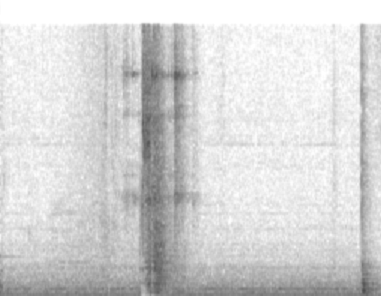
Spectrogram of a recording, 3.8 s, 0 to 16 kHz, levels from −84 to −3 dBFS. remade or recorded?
recorded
